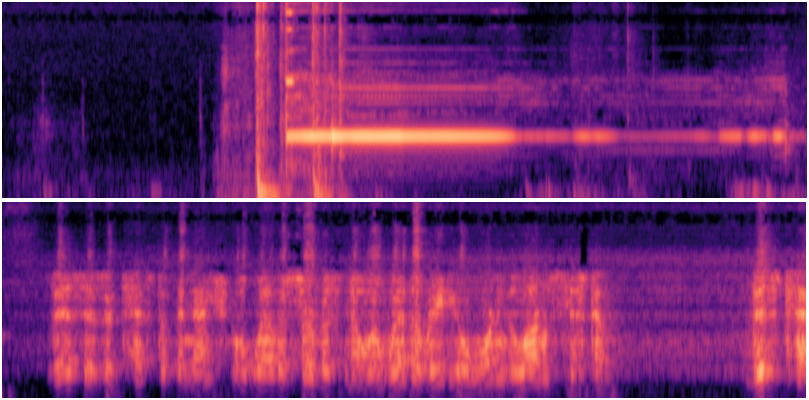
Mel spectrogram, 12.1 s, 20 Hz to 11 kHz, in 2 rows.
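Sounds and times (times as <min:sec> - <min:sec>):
steady warning alarm tone: 0:02.0 - 0:06.1.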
